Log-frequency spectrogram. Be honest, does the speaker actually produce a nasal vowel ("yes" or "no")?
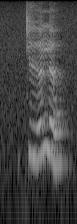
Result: no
